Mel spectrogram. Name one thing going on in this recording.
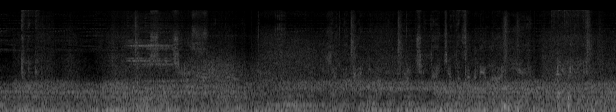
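Fiery spells whoosh and crackle in a fast battle.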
